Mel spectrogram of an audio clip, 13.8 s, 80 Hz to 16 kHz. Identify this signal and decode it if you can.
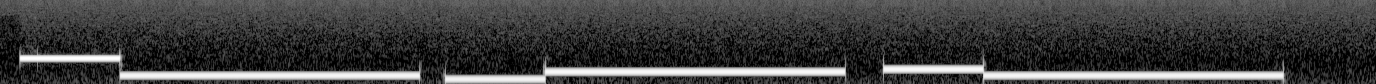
Two-tone page, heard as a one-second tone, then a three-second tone, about 1220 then 460 Hz, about 300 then 620 Hz, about 730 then 460 Hz.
